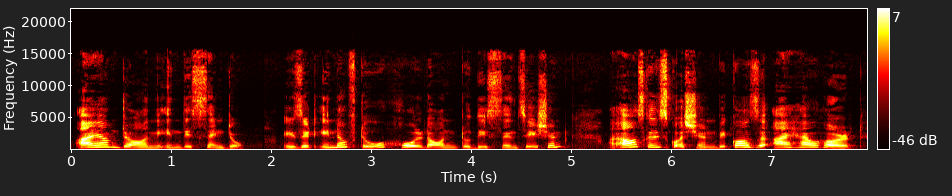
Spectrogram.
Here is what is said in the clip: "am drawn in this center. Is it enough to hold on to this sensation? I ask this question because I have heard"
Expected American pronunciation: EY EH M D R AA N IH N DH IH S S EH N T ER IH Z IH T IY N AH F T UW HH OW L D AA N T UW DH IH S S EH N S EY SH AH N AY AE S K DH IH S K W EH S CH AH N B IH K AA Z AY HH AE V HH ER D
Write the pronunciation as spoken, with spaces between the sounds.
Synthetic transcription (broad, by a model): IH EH M D AA N IH N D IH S S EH N T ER IH Z IH T IY N AH F T UW HH OW L D AA N T UW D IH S S EH N S EY SH AH N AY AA S K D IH S K W EH S CH AH N B IH K AA Z AY HH AE V HH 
